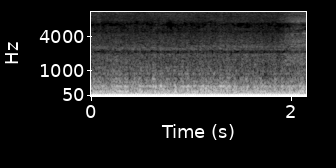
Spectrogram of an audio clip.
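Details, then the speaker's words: Honda Civic idling in gear: a heavy low rumble with a loose, uneven transmission rattle. The transmission is slipping and going out; the mechanic ruled out the flywheel, and it needs a rebuild or replacement. "You can hear the transmission rattle. You can really hear the transmission rattle on this thing."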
